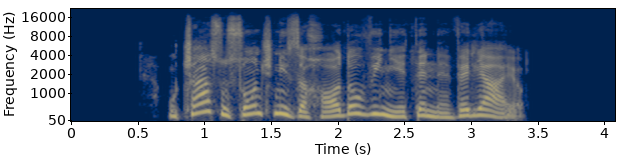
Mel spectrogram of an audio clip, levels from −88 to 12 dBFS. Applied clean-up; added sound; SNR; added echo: neural mask model Resemble Enhance denoiser.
